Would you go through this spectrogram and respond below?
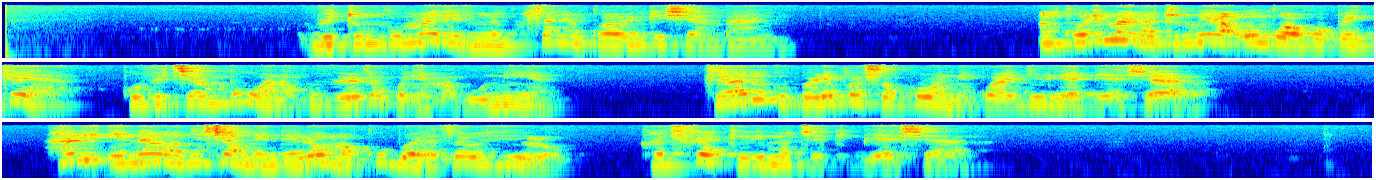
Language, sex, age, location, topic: Swahili, female, 36-49, Dar es Salaam, agriculture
